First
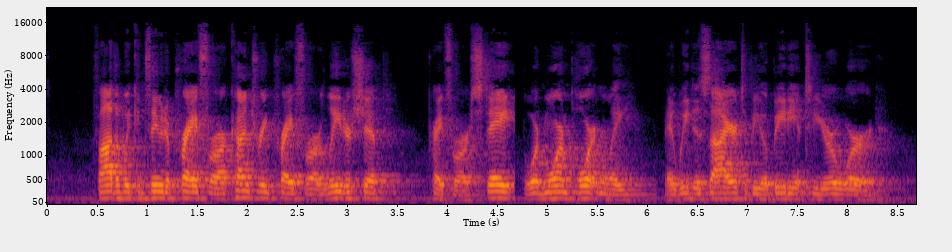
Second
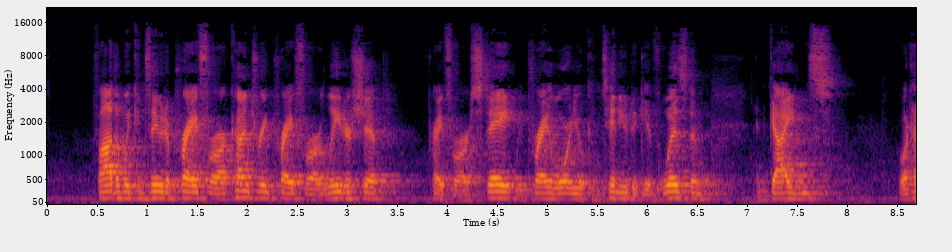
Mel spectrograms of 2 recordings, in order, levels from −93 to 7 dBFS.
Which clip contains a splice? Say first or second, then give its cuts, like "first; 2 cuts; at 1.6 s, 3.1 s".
first; 2 cuts; at 4.7 s, 6.1 s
